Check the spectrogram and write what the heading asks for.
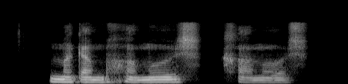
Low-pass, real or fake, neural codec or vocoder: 7.2 kHz; fake; codec, 24 kHz, 0.5 kbps, DualCodec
